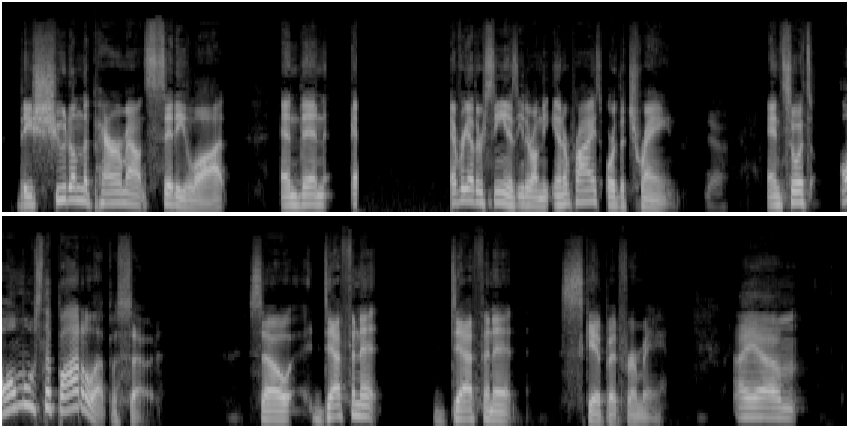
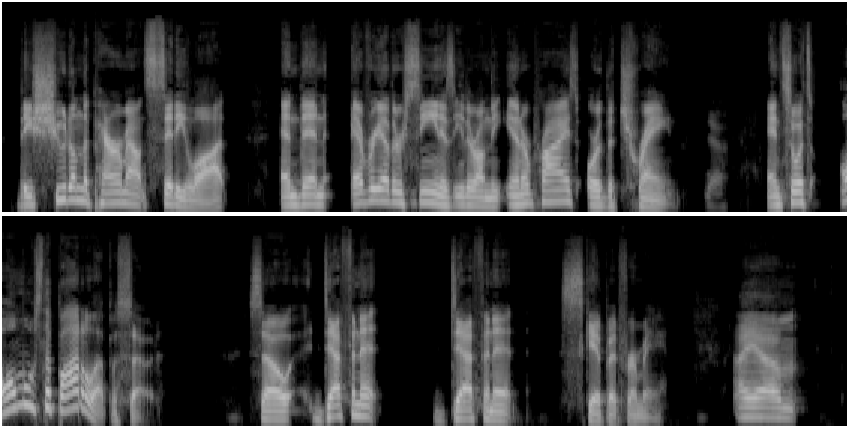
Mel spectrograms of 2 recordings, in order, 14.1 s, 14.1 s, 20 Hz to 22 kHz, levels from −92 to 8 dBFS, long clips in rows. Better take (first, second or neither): second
